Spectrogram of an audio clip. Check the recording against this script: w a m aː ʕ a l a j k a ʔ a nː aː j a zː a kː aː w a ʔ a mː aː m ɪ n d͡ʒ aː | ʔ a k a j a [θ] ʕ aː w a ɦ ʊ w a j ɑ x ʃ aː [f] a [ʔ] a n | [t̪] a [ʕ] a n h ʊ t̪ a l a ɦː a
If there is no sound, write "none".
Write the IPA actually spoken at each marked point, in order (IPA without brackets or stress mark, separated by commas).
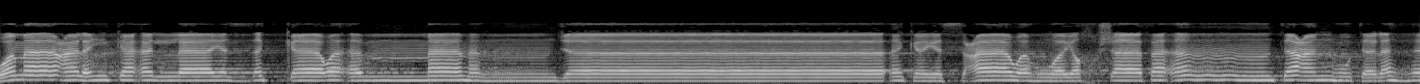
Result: s, f, ʔ, t̪, ʕ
